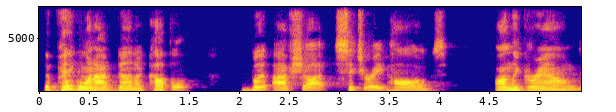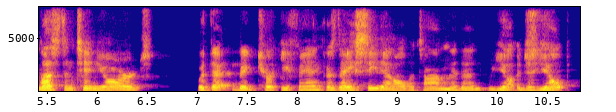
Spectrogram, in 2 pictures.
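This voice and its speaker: A middle-aged man hosting a podcast, telling a hunting story in casual chat, excitable and animated. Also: on the high side, normal speed. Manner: excitable, animated storyteller, voices others in quotes. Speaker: podcast host.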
